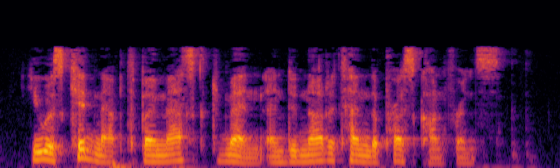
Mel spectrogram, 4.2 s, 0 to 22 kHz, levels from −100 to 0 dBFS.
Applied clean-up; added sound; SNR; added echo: none; none; none; none.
